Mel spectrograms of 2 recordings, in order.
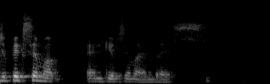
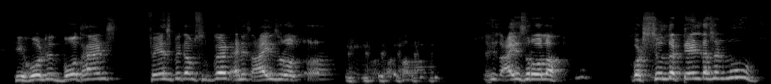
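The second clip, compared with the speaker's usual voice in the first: straining narration; 6 semitones higher, 7 dB louder than usual. A narrator's reading. Narrating Bhim straining hard.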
